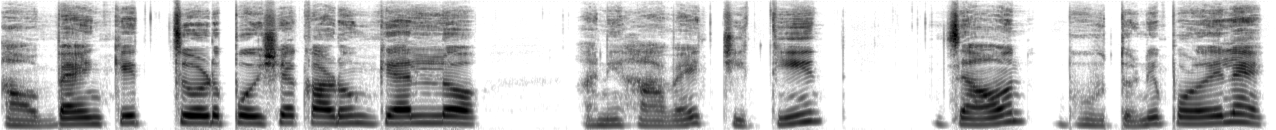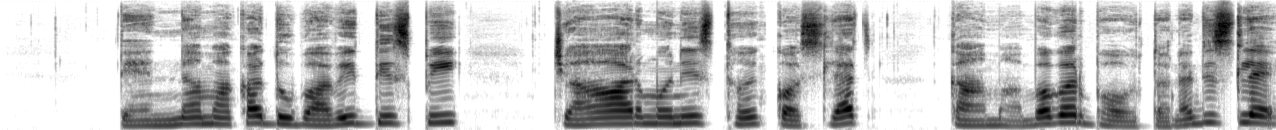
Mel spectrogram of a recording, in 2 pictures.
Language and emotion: Goan Konkani, fearful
